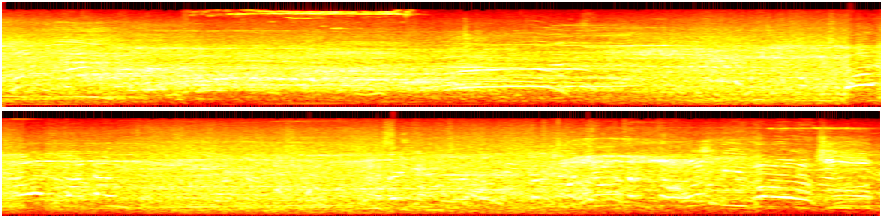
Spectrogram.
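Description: A large crowd of men and women chants and shouts together outdoors.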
